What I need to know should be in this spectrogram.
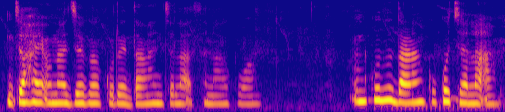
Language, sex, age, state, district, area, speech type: Santali, female, 18-30, Jharkhand, East Singhbhum, rural, spontaneous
